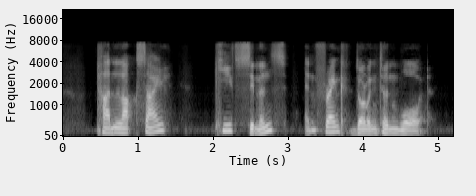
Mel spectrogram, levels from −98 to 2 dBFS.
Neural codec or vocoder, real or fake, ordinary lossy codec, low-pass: codec, 16 kHz, 1 kbps, FreqCodec, larger model; fake; none; 7.2 kHz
